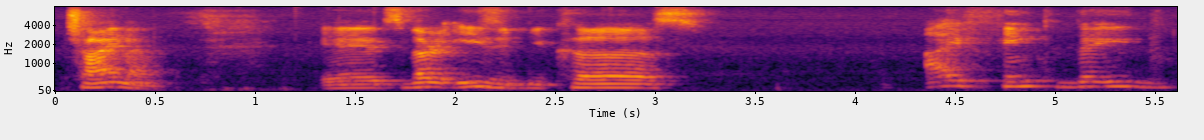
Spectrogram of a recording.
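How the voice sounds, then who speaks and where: Slow, halting man on a muffled line. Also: on the high side. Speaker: guest malware analyst. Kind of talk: conversational interview.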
